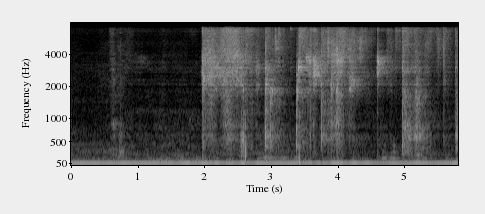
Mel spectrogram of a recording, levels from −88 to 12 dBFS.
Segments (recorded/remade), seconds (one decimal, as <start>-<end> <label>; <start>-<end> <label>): 0.0-0.8 recorded; 0.8-2.8 remade; 2.8-3.6 recorded; 3.6-5.8 remade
